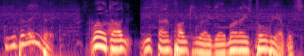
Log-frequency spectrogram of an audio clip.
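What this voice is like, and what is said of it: Gravelly, hoarse voice. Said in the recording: “My voice is still knackered... I am still a gravelly-voiced dirt monster... I'm sure some people really like the gravel.”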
